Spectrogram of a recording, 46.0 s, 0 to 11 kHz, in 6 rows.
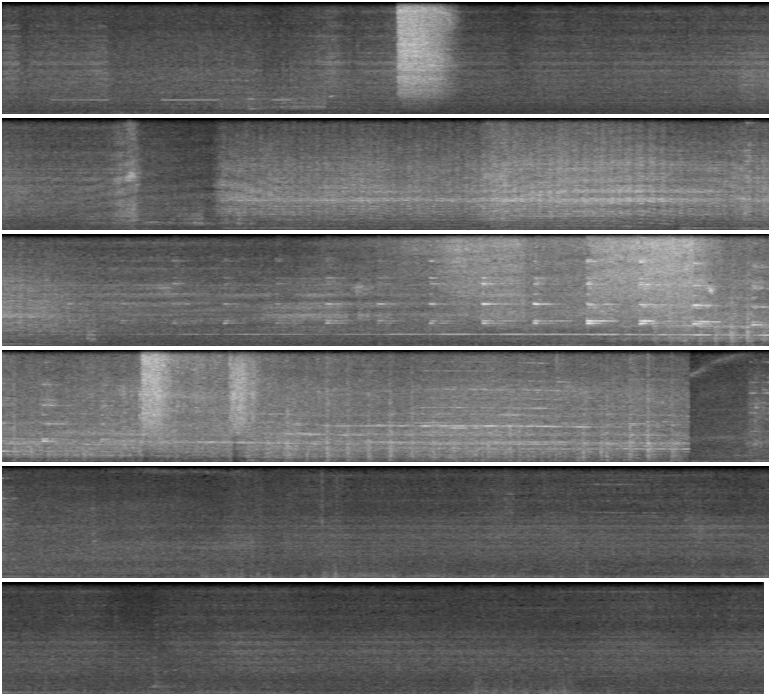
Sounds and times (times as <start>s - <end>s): Outside, rural or natural: 0.0s - 45.9s
Railroad car, train wagon: 0.0s - 45.9s
Train: 0.0s - 45.9s.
